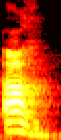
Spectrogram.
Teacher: حمزہ ہا زبر آہ، اس ہا کو سینے کی طرف والے حلق سے ادا کریں گے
